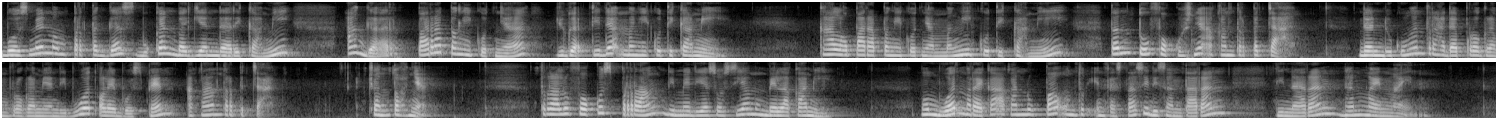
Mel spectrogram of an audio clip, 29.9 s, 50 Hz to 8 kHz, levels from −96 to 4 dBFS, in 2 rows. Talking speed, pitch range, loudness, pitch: 105 wpm, 200-260 Hz, -22 LUFS, 225 Hz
